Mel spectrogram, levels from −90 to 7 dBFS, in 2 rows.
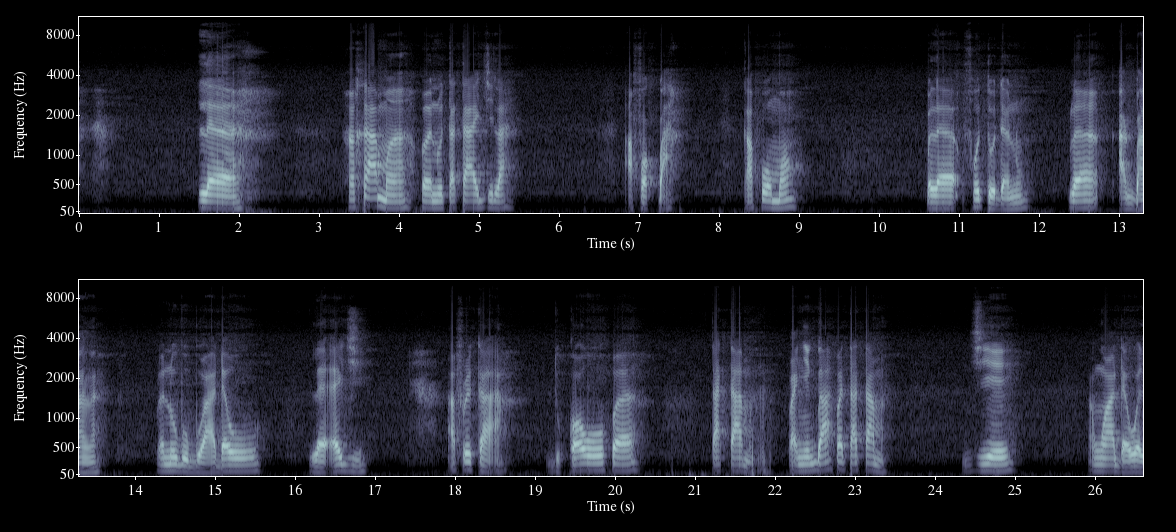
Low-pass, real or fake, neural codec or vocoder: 9.9 kHz; real; none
